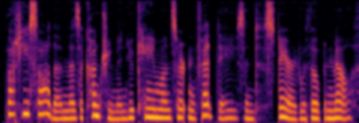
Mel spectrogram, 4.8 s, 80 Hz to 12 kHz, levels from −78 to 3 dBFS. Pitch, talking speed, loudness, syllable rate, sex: 230 Hz, 225 wpm, -15 LUFS, 5.2 syllables/s, female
